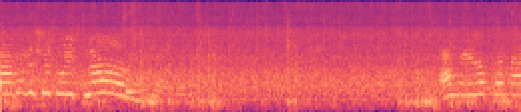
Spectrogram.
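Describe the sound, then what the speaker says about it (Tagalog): Steady rain falls as a constant hiss outdoors, under children's voices talking and calling out in Filipino during a marble game. "umuulan na"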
